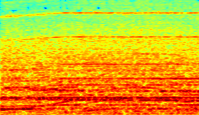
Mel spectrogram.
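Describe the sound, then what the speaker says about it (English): Race cars in a racing video game rev their engines together on the starting grid, a steady dense whine and roar holding at constant loudness with no break. "They are all revving up"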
